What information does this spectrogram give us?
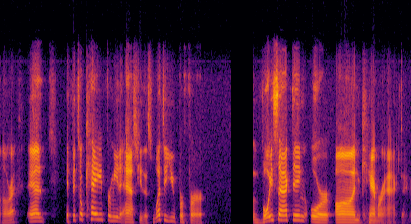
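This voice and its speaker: A man of middle age hosts a relaxed interview in an informal, joking manner. His pitch moves around a lot and he laughs easily. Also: measured pace, dull audio. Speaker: interviewer, host. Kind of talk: casual chat interview.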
